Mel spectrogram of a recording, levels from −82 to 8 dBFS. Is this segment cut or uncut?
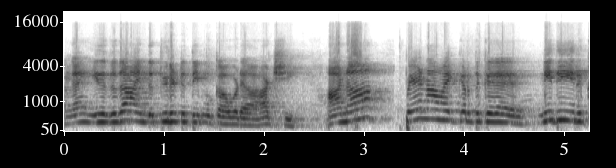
cut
